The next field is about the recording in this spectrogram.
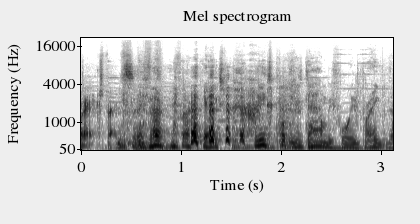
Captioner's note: chuckles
